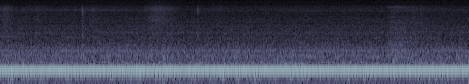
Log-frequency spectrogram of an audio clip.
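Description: Steady electrical hum: a single low tone, held unchanging, over a faint hiss.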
